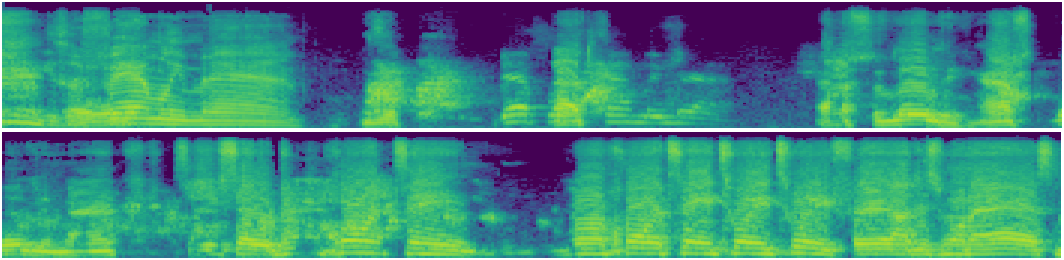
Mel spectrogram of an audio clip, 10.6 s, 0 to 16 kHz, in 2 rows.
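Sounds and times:
speech: 0:00.2 - 0:10.5
dog barking: 0:01.8 - 0:03.2.

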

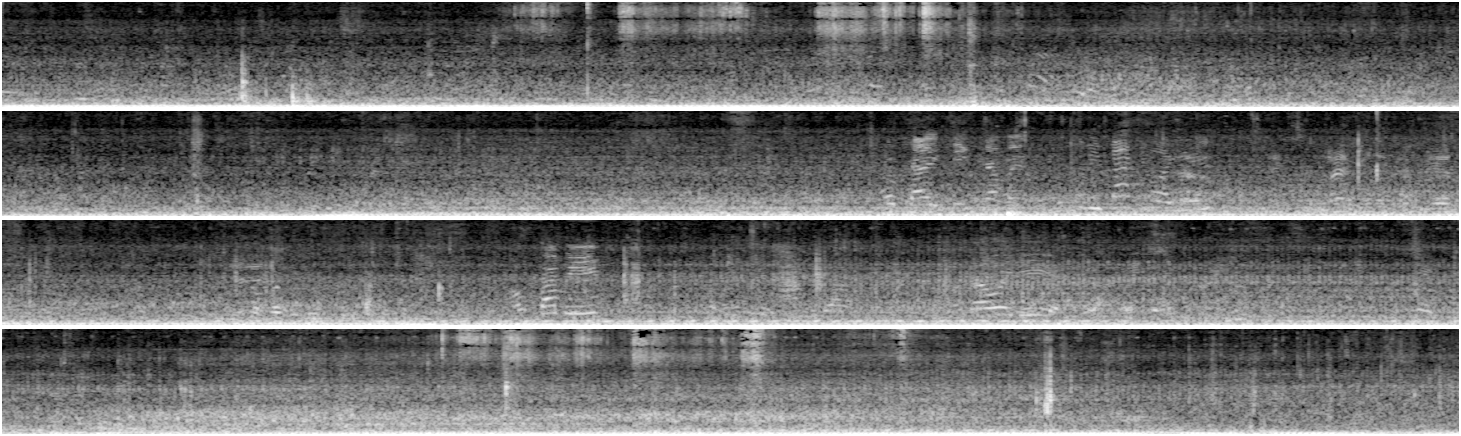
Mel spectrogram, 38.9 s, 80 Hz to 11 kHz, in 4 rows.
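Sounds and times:
ferry engine drone at a river crossing: 0:00.0 - 0:38.8
ferry passengers chattering by a river crossing: 0:03.6 - 0:09.4, 0:15.6 - 0:35.4.

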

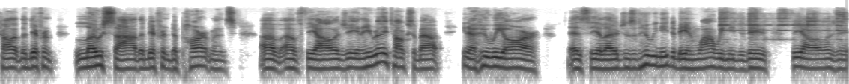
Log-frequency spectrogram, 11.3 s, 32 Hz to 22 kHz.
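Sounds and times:
speech: 0:00.0 - 0:11.3
alarm with steady high electronic tones: 0:09.6 - 0:11.3.

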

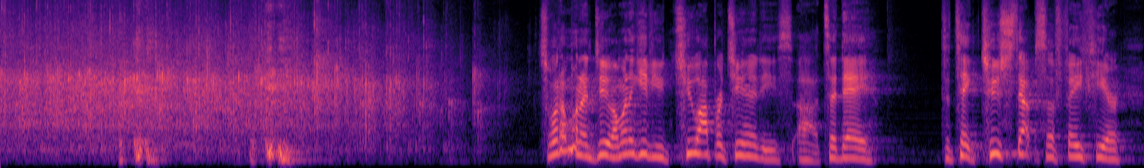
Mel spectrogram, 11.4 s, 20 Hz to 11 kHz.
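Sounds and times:
crowd applauding: 0:00.0 - 0:05.2
speech: 0:05.5 - 0:08.8, 0:09.4 - 0:11.4.

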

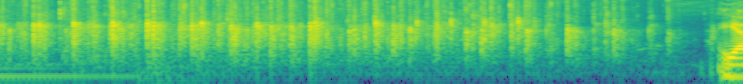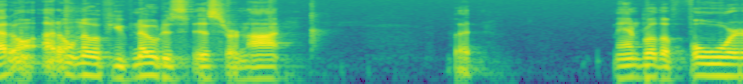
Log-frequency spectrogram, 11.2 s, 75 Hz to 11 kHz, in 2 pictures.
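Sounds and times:
faint low hum: 0:00.0 - 0:02.1
audience applause: 0:00.0 - 0:05.2
speech: 0:05.4 - 0:07.8, 0:10.3 - 0:11.1.

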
